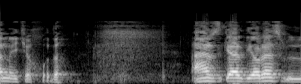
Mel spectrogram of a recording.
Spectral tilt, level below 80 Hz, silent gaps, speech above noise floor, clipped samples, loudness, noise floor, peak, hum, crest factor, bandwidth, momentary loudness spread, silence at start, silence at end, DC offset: -6 dB/octave; -50 dBFS; none; 30 dB; 0.2%; -12 LUFS; -43 dBFS; 0 dBFS; none; 14 dB; 8 kHz; 23 LU; 0 s; 0 s; under 0.1%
